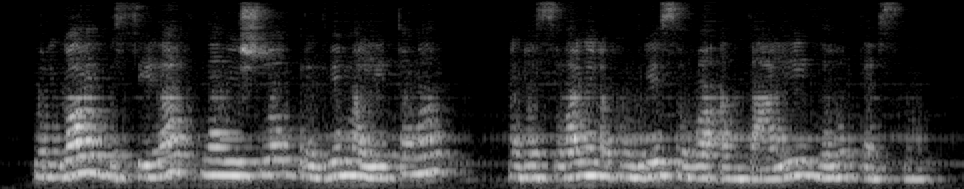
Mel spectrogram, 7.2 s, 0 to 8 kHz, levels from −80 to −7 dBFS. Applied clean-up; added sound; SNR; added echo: neural separator model SepFormer DNS4.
